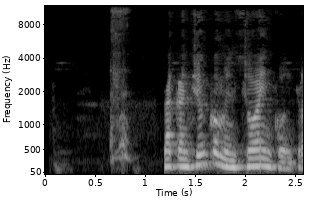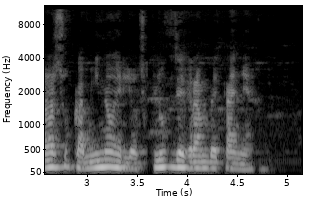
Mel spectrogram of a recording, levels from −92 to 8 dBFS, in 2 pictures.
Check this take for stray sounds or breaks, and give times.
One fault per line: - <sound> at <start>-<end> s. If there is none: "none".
- cough at 0.6-1.0 s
